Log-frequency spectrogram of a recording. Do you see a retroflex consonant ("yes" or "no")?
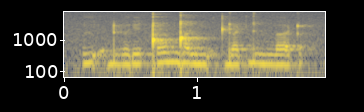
yes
